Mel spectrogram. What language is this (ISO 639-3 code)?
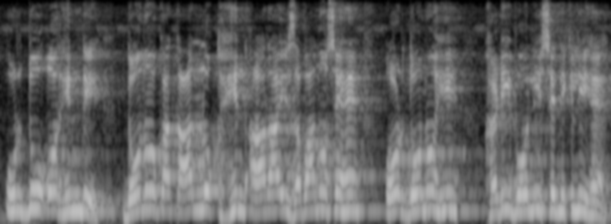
urd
